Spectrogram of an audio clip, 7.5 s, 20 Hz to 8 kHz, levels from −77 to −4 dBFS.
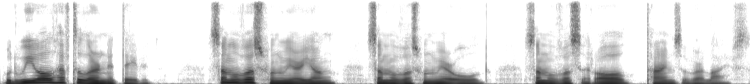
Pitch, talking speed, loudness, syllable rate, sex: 120 Hz, 250 wpm, -18 LUFS, 5.8 syllables/s, male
